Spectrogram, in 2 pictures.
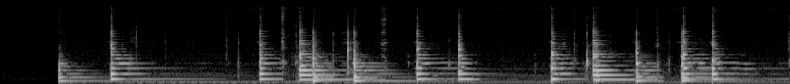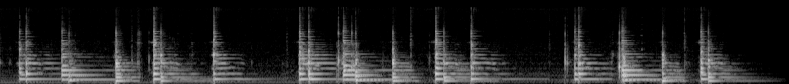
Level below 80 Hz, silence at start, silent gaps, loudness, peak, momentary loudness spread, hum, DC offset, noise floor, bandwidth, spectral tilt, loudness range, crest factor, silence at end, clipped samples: -54 dBFS; 0.6 s; none; -22 LUFS; 0 dBFS; 18 LU; none; under 0.1%; -60 dBFS; 15.5 kHz; -6 dB/octave; 3 LU; 24 dB; 0.4 s; under 0.1%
